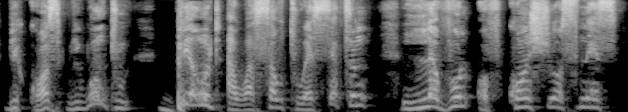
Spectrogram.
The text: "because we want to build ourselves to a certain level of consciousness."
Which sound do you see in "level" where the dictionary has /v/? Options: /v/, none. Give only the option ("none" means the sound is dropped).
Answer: /v/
